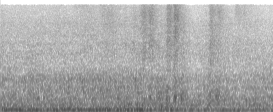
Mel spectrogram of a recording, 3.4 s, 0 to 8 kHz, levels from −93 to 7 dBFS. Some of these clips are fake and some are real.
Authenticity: real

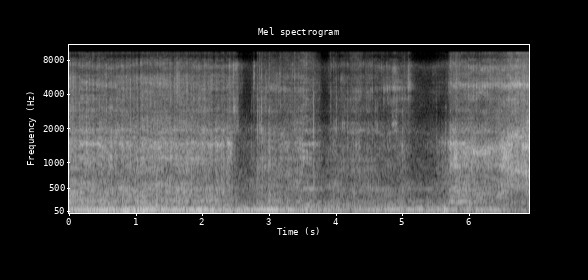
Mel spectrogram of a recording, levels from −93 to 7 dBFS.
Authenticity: fake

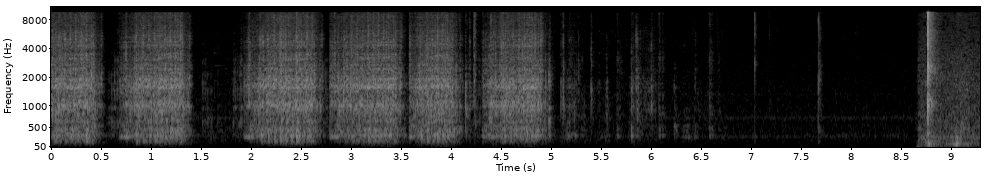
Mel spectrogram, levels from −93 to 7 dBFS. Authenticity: real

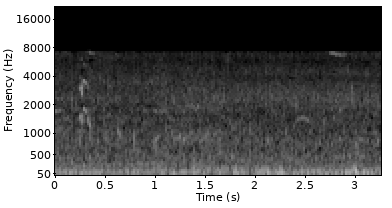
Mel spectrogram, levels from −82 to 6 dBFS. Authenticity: real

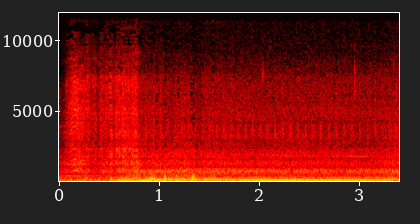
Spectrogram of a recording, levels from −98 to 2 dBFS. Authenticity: real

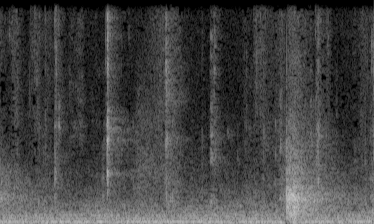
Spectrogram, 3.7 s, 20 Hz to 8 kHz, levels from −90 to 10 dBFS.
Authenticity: real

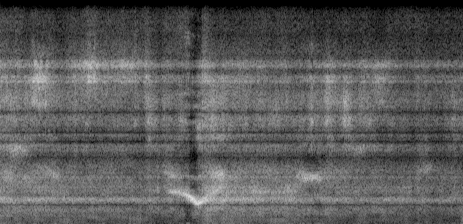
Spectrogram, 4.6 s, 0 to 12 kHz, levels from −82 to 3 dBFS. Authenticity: fake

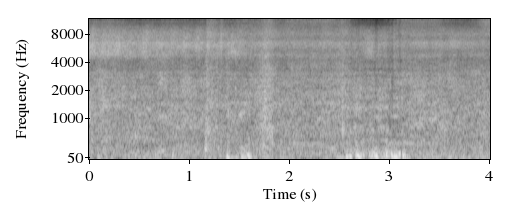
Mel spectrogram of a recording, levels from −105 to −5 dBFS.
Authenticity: fake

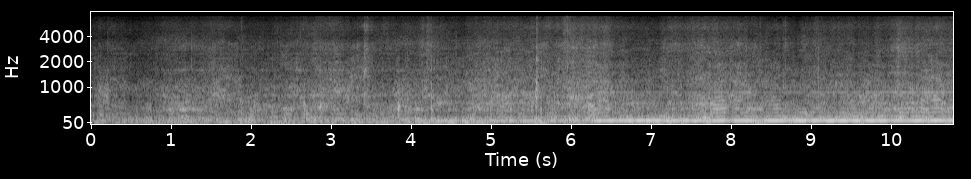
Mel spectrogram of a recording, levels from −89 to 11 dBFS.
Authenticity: fake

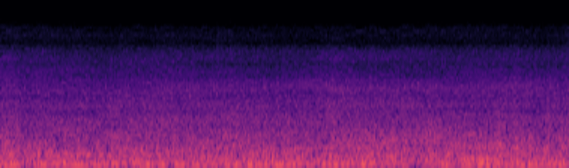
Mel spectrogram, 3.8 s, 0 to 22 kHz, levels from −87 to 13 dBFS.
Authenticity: fake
